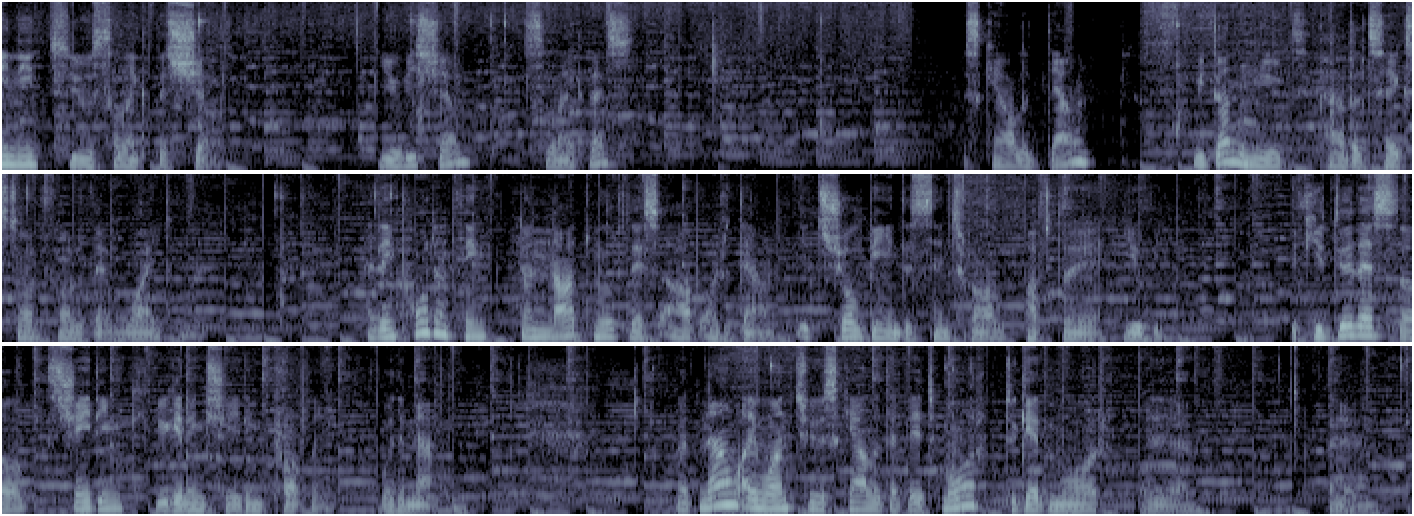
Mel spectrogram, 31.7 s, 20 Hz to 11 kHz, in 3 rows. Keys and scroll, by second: 5.3 r, 10.1 w, 25.8 r.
